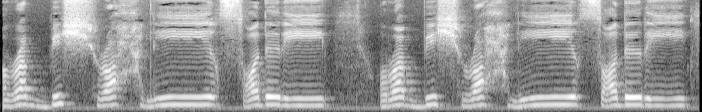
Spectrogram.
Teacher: रॉ मुखफ़्फ़म है, मोटाई से पढ़ेंगे, बा मुशद्दद है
